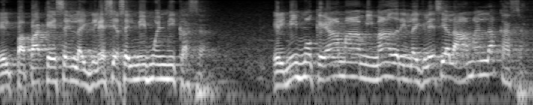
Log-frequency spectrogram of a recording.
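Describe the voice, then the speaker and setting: Noticeable background noise and audible room echo surround this man's voice. He talks at a moderate pace with fairly high pitch and lively intonation. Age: 60s. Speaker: preacher. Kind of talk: sermon.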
